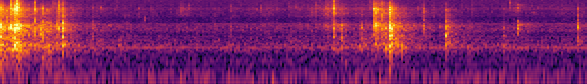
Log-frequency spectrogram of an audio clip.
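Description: A few faint, short crunches from a crisp pea cracker being bitten and chewed, mostly about three to four seconds in, over a faint steady hum.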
